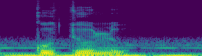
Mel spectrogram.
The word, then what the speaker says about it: Cthulhu: Según el análisis de Peter Levenda, el nombre Cthulhu se pronuncia originalmente Kutulu y en sumerio antiguo significa literalmente hombre del inframundo.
